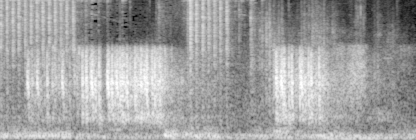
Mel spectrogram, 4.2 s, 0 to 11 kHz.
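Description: Bursts of rapid automatic gunfire in Call of Duty Modern Warfare 2, loud and close, two dense volleys separated by a short lull over a low rumbling battle bed.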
